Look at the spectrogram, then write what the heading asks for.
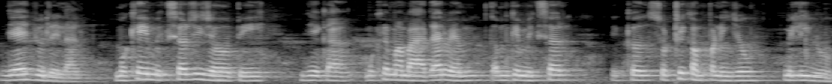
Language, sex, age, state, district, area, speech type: Sindhi, female, 45-60, Maharashtra, Mumbai Suburban, urban, spontaneous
